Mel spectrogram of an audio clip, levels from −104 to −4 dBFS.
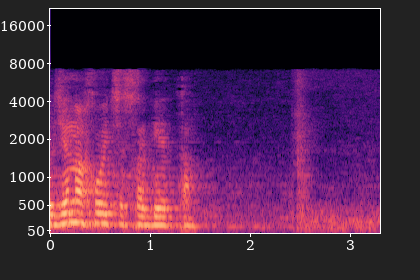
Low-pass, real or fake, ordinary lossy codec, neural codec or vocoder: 7.2 kHz; real; AAC, 32 kbps; none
